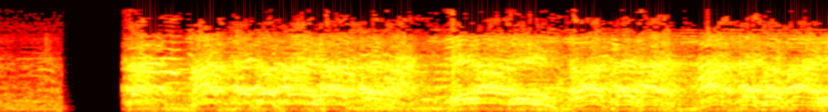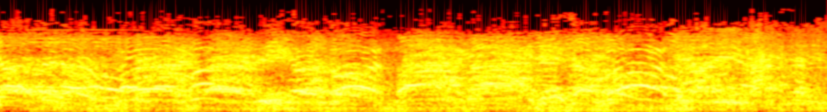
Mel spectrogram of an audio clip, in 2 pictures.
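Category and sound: crowd, protest crowd chanting slogans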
